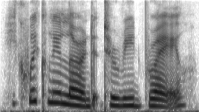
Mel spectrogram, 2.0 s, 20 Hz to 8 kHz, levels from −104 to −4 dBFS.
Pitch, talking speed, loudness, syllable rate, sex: 215 Hz, 180 wpm, -17 LUFS, 5.0 syllables/s, female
